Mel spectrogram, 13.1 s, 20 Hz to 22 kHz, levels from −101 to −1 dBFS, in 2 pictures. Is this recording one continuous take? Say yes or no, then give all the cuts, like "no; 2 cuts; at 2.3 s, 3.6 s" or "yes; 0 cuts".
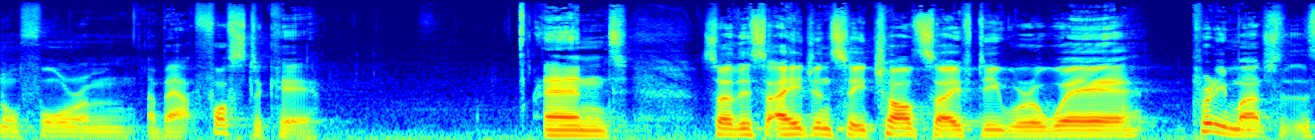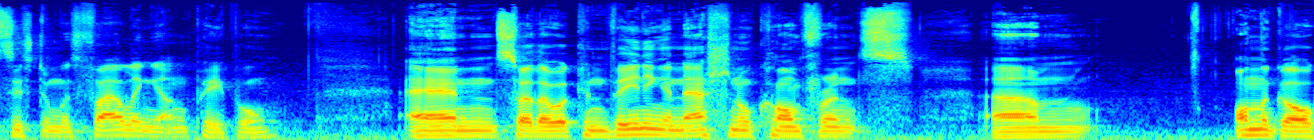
yes; 0 cuts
